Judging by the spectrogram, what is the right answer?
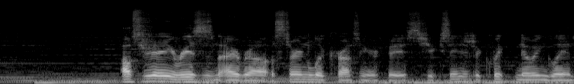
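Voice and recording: With ordinary pitch variation, a person is reading aloud in a natural voice.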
